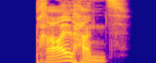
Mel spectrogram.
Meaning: braggart, blowhard, showoff
- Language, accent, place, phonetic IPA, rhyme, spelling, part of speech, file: German, Germany, Berlin, [ˈpʁaːlˌhans], -aːlhans, Prahlhans, noun, De-Prahlhans.ogg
